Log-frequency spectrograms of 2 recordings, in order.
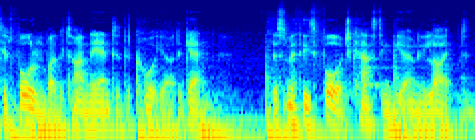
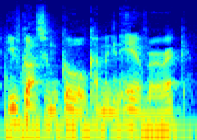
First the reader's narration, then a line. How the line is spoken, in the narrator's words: growled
